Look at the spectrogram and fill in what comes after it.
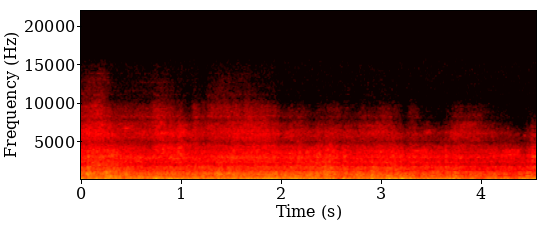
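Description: Seibu 2000 series electric train running away down the line: a steady rumble of wheels on rail that eases off slightly near the end as it recedes.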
